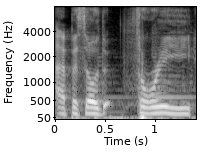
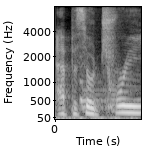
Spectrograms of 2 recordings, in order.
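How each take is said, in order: First: Three is said with a standard accent. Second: Three is said with an Irish accent.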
